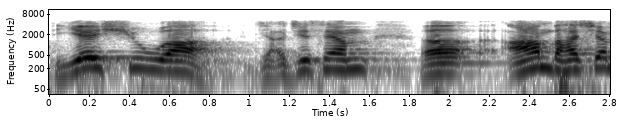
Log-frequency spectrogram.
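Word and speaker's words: ישוע: उनका नाम लिखा है जीसस भले ही इंग्लिश में जीसस नहीं है हिब्रू भाषा में वो यशुआ है तो जब प्रभु यीशु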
